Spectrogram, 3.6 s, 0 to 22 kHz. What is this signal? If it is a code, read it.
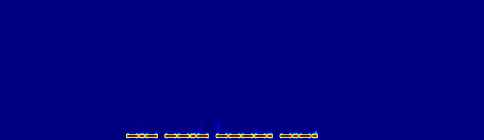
Morse code, heard as a keyed tone, about 52 wpm, 700 Hz. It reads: KQ9C
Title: USA Call Signs - 4 Characters - 6x Character Spacing - 50wpm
